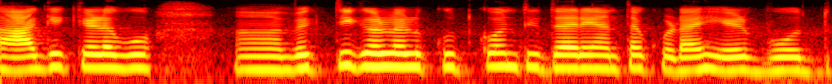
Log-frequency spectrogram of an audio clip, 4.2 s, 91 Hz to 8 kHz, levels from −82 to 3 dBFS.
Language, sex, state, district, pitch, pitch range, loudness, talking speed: Kannada, female, Karnataka, Koppal, 215 Hz, 195-230 Hz, -18 LUFS, 130 wpm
